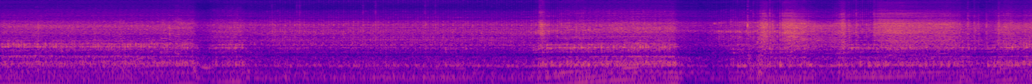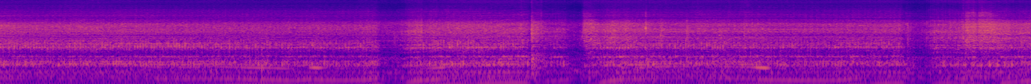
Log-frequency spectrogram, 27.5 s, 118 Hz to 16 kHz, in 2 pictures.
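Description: JCB 3DX Eco backhoe loader's diesel engine working under load, its pitch rising and falling several times as the machine pushes its loader bucket through deep soft compost it is stuck in.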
